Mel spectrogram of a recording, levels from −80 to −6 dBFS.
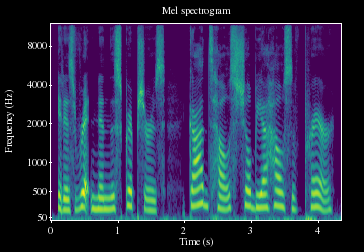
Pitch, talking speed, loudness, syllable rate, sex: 215 Hz, 195 wpm, -20 LUFS, 5.0 syllables/s, female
